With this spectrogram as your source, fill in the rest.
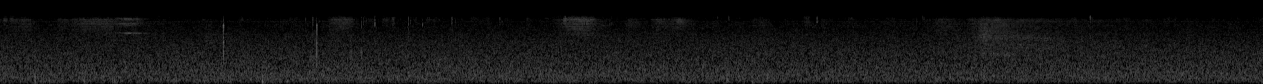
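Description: A kitten licks and nibbles softly close by.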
